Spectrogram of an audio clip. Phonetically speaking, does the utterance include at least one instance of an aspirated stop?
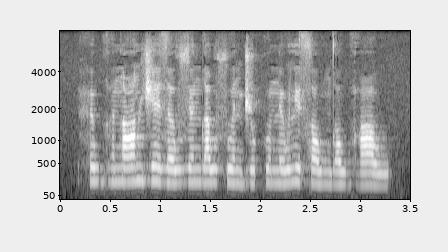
no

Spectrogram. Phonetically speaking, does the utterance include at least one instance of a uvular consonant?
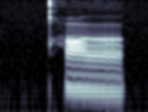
yes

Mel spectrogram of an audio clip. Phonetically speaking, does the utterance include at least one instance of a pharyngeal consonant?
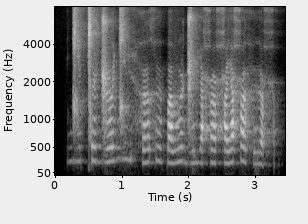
yes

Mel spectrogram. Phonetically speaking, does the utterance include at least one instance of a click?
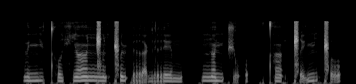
yes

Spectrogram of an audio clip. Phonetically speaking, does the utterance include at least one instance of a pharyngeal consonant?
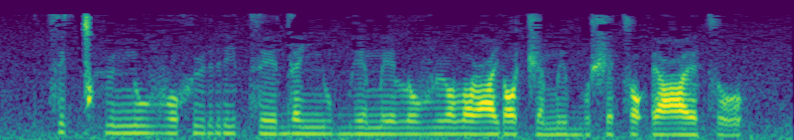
yes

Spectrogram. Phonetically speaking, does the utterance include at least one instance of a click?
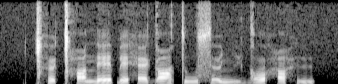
yes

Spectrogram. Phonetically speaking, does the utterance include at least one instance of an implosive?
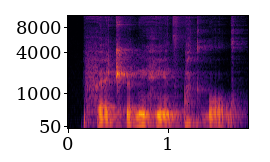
yes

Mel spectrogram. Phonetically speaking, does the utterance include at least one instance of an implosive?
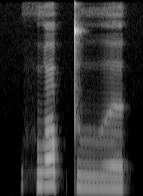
no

